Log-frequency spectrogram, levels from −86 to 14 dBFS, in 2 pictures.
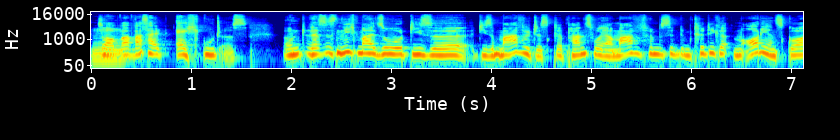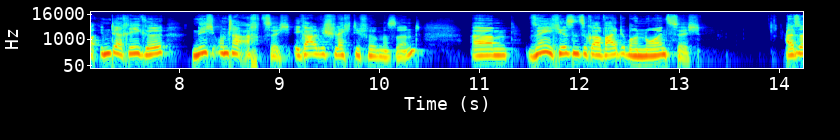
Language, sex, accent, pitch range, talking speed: German, male, German, 155-205 Hz, 180 wpm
